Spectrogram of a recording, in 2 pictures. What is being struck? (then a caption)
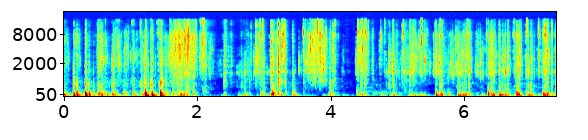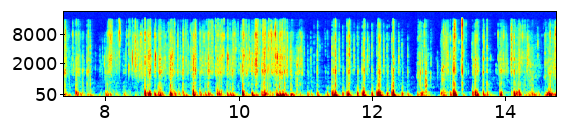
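Metallic foil bubble-lined mailer. An empty, thin silver metallic foil bubble mailer is held up in both hands while fingertips scratch, press and crinkle the foil. The result is a dense, continuous stream of sharp crinkling and crackling with brief lulls near the two- and four-second marks.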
